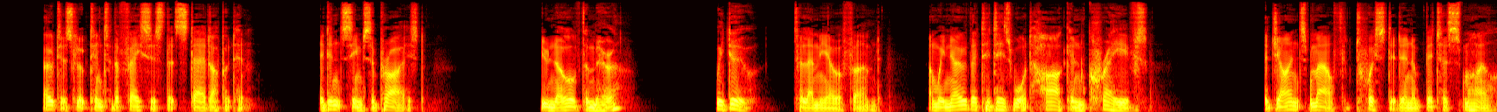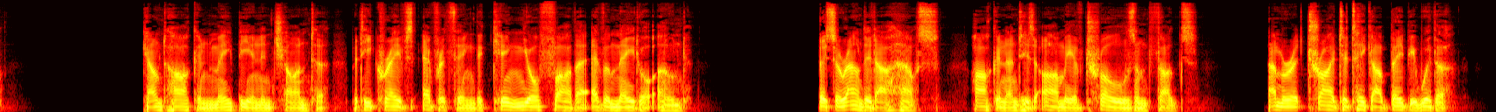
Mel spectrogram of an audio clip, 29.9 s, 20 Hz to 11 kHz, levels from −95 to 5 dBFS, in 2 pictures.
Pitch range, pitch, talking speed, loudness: 75-95 Hz, 85 Hz, 155 wpm, -17 LUFS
